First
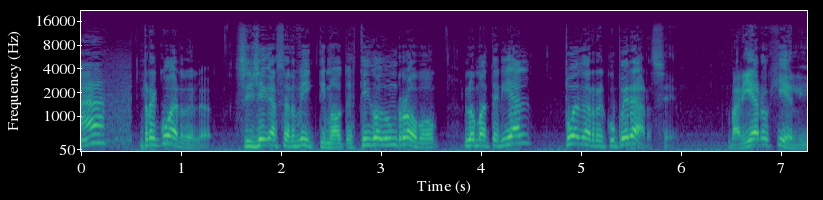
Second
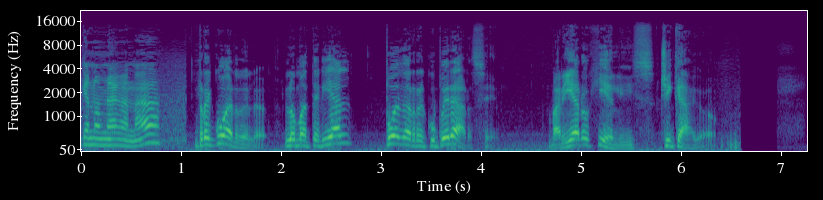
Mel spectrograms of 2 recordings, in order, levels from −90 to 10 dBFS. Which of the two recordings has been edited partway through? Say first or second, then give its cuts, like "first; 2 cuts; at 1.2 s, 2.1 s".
second; 2 cuts; at 1.9 s, 5.8 s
